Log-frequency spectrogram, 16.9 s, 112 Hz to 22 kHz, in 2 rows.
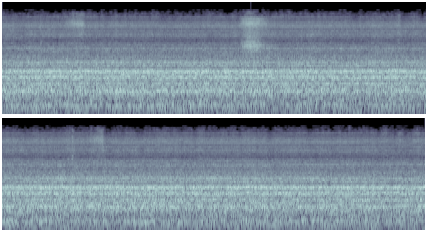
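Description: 1940 Lanz Bulldog single-cylinder hot-bulb engine running steadily, with a brief hiss about five seconds in.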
